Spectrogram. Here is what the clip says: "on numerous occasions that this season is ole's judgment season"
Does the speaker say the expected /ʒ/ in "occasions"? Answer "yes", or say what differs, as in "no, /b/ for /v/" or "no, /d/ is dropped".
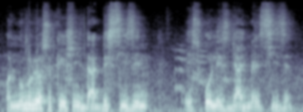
no, /ʃ/ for /ʒ/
